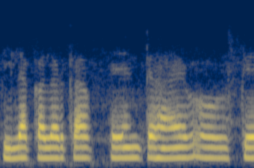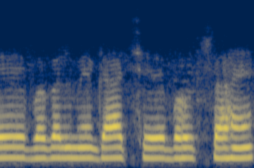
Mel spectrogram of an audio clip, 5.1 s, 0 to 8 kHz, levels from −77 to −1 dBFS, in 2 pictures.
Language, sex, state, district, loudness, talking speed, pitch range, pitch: Hindi, female, Bihar, Jahanabad, -15 LUFS, 155 wpm, 180-185 Hz, 185 Hz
